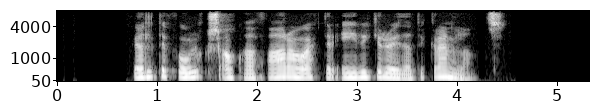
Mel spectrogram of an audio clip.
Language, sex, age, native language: Icelandic, male, 30-39, Icelandic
